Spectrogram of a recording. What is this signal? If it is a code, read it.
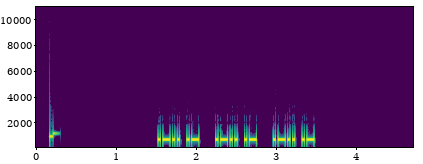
Morse code, heard as a keyed tone, about 40 wpm, 700 Hz. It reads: LA LA LA
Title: US States Repeated 3x 40wpm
